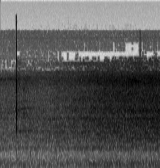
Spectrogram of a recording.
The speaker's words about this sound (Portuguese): e repare que já no jogo a direção do Dodgers colocou caixas de som com barulho de torcida, já para testar o sistema de som durante a temporada. Então ouve aí.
